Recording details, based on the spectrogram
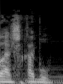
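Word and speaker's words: اشْرَبُوا: Le deuxième, et le troisième mot, en surbrillance bleue, se prononcent respectivement, kulu, ou ashrabu.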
